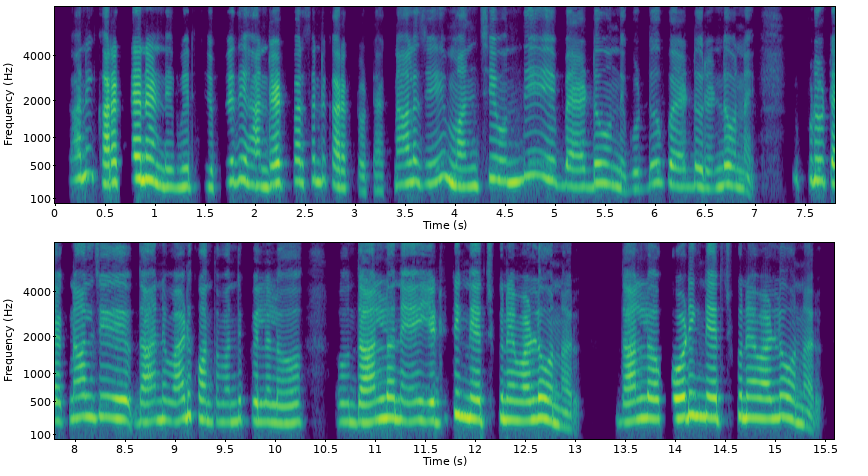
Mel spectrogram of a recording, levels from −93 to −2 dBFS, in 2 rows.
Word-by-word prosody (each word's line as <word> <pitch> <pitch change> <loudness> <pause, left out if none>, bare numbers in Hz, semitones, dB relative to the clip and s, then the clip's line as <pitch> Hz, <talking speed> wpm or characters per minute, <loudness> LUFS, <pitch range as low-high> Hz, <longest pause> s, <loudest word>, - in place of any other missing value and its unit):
కానీ 335 +4 -2
కరెక్టేనండి. 280 -2 +5
మీరు 225 -1 -3
చెప్పేది 280 +8 -5
100% 270 +5 -1
కరెక్టు. 215 -5 -4
టెక్నాలజీ 260 +7 -5 0.2
మంచి 230 +5 -4
ఉంది. 295 +7 0 0.3
బ్యాడు 225 +2 -3
ఉంది. 230 -4 -6
గుడ్డు 210 +7 -9
బ్యాడు 230 -1 -5
2 225 +4 -3
ఉన్నాయి. 215 - -9 0.4
ఇప్పుడు 300 -1 -3
టెక్నాలజీ 285 +4 -2 0.4
దాన్ని 255 +2 -1
వాడి 270 +5 +1
కొంతమంది 240 0 -4
పిల్లలు 230 -2 -2 0.5
హ్మ్, 235 0 -5
దానిలోనే 260 +2 +3 0.2
ఎడిటింగ్ 280 +5 +2
నేర్చుకునే 260 +1 +1
వాళ్ళు 260 +3 +5
ఉన్నారు. 175 -7 -5 0.5
దానిలో 270 +3 +3 0.2
కోడింగ్ 295 +2 +7
నేర్చుకునే 280 +1 +1
వాళ్ళు 275 +2 +2
ఉన్నారు. 215 -4 -6
260 Hz, 125 wpm, -22 LUFS, 235-285 Hz, 0.5 s, కోడింగ్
